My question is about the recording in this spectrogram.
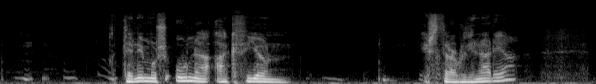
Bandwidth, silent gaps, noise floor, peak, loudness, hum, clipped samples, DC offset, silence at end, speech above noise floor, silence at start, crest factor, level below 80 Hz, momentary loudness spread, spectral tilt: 11 kHz; none; -43 dBFS; -2 dBFS; -17 LUFS; none; under 0.1%; under 0.1%; 0.25 s; 28 dB; 0.2 s; 16 dB; -44 dBFS; 19 LU; -7.5 dB/octave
